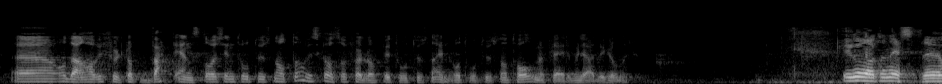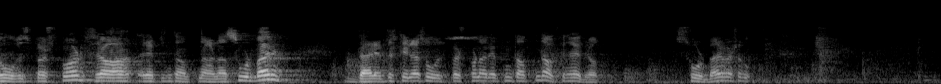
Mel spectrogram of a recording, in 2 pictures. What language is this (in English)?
Norwegian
